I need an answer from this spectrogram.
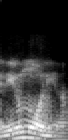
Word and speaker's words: pneumonia: also start from P but p is silent like psychology pneumonia you a lot of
